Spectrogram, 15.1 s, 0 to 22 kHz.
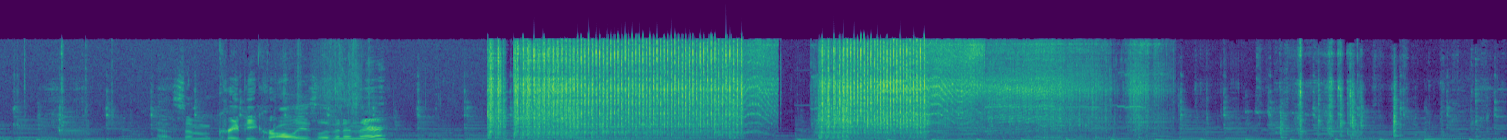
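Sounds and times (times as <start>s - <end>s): music with steady beat: 3.9s - 15.0s
cordless drill running: 4.9s - 11.4s.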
